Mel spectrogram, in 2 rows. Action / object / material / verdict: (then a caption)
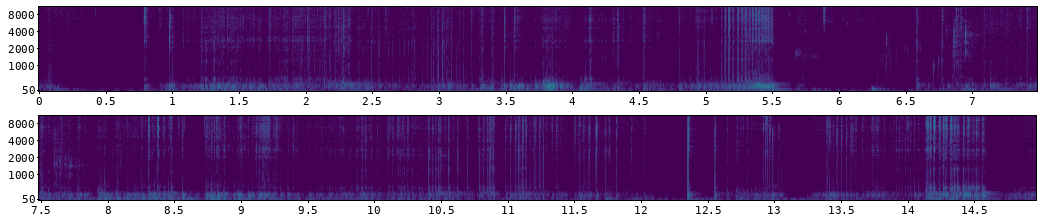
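scrape / metal mesh microphone grille / metal mesh / none. Fingertips and nails of both hands scratch and rub the hollow metal mesh grille of a silver condenser microphone. The result is a dense, continuous low rumbling scrape with a steady hum near 210 Hz, broken by a few louder scratchy bursts and brief quiet gaps.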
